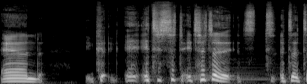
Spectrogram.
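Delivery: nervous stammering. Speaker talking about a touchy subject involving traumatic events, nervous stuttering. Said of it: "I'm stuttering, sorry, I get nervous talking about this".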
